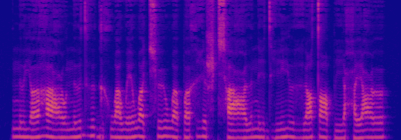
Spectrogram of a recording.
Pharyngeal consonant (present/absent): present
